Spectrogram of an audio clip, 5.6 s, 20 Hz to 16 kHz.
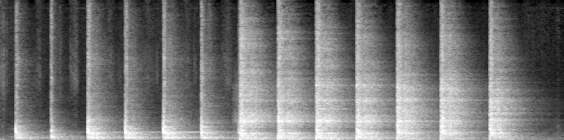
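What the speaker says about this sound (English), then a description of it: "take a hammer or rubber mallet, tap this down as you put pressure on it" Hammer blows tapping down on the lower control arm ball joint of a 2012-2019 Fiat 500, loosening it from the knuckle: about a dozen sharp, close metallic strikes in a steady rhythm, growing slightly louder, with no talk.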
